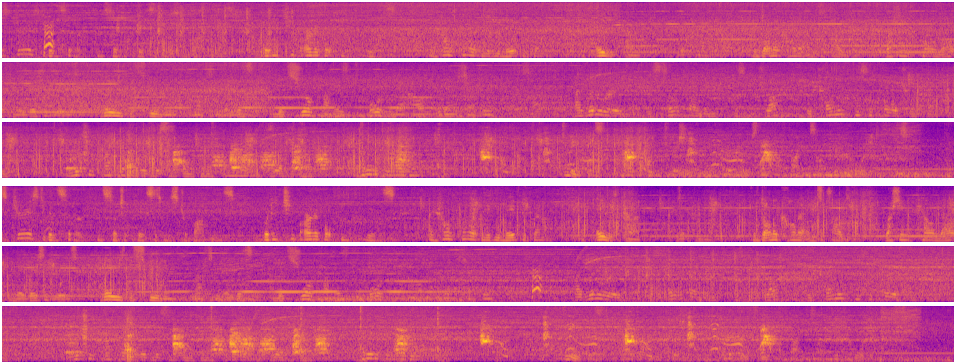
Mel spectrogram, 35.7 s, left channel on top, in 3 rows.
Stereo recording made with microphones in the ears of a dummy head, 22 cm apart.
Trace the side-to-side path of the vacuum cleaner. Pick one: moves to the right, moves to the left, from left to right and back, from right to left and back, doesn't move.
moves to the right.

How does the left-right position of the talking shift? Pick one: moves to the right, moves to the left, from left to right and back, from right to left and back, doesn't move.
moves to the left.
